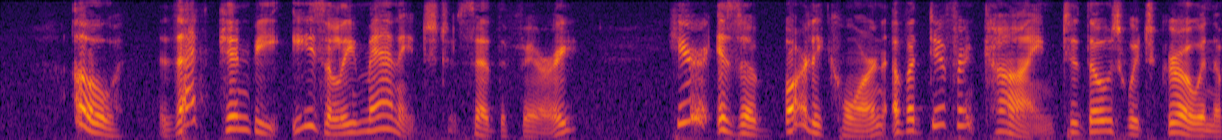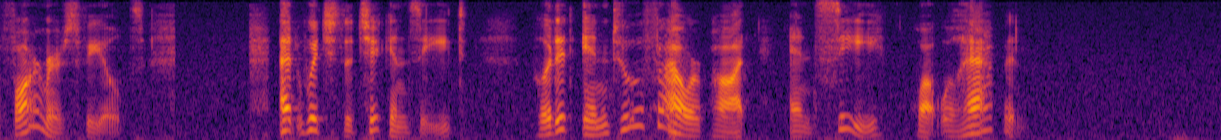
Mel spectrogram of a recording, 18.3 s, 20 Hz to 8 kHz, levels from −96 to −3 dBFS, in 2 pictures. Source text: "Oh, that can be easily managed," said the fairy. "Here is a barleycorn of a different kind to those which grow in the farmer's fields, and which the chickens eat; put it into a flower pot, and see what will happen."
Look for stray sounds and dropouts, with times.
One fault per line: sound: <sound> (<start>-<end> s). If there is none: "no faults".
no faults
